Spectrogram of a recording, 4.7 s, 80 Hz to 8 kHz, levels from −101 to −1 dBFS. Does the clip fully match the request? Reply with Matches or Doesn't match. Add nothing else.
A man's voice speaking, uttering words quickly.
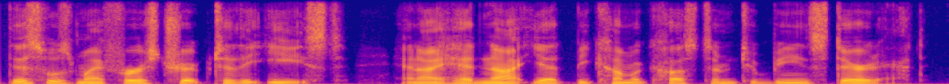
Matches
